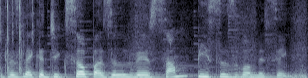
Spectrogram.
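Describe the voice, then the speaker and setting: Over music in the background, a woman talks at a moderate pace with ordinary pitch variation. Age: 60s. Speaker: organic farmer and botanist. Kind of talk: documentary interview.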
